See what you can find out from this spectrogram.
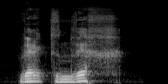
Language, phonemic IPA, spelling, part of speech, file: Dutch, /ˈwɛrᵊktə(n) ˈwɛx/, werkten weg, verb, Nl-werkten weg.ogg
- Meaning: inflection of wegwerken: 1. plural past indicative 2. plural past subjunctive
